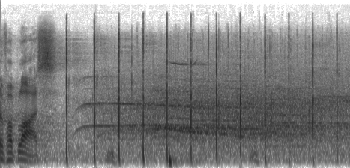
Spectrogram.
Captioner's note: audience applauds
